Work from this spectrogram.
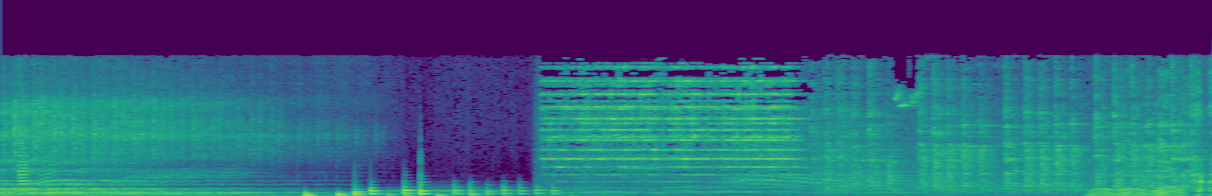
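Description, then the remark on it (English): A ferris wheel mechanism ratchets as it turns, a quick run of about a dozen sharp mechanical clicks, followed by a steady whirring hum, with people talking before and after. “How safe is this thing, really? The operator's got some kind of certification, right?”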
